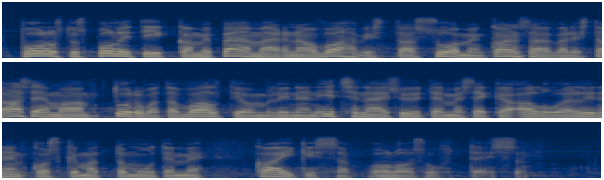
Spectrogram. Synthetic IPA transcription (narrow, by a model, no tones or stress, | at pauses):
puolust̪uspo̞lit̪iːkːɑmːepæːmæːɾænæoʋʋɑhʋist̪ɑːsːuome̞ŋkɑnsɑiʋːælist̪æɑse̞mɑːt̪urʋɑt̪ɑʋʋɑlt̪io̞lːine̞nit̪senæisyːt̪emːese̞kæʔɑlue̞ːlːineŋko̞skemɑt̪ːomuːt̪emːe̞ | kɑjkisːɑo̞losuht̪ḛisːɑ̰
